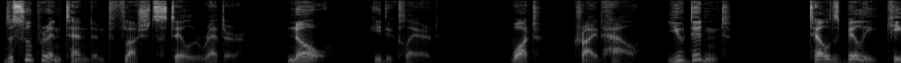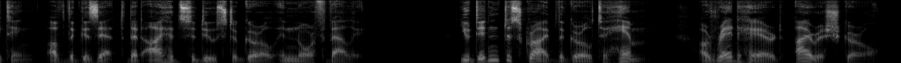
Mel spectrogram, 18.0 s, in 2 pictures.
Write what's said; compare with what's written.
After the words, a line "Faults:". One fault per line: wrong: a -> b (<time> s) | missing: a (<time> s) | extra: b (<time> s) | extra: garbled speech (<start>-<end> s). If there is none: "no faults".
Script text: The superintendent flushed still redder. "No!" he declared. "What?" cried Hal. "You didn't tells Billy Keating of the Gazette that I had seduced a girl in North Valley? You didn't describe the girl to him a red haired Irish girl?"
The superintendent flushed still redder. "No!" he declared. "What?" cried Hal. "You didn't tells Billy Keating of the Gazette that I had seduced a girl in North Valley? You didn't describe the girl to him a red haired Irish girl?"
Faults:
no faults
